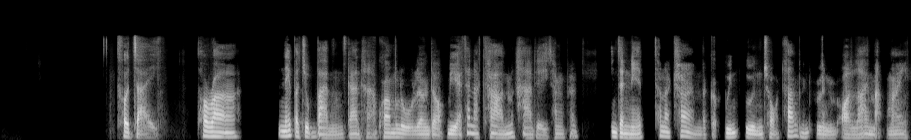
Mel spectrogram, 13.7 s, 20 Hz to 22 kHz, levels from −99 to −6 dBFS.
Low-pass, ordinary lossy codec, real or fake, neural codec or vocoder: none; none; fake; codec, 16 kHz, 1 kbps, X-Codec, WavLM features, trained on Multilingual LibriSpeech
